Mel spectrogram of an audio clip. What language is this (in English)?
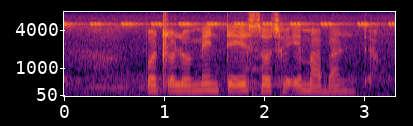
Southern Sotho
